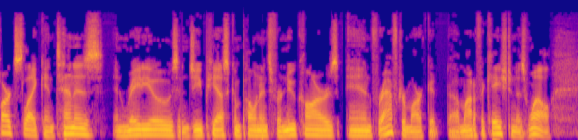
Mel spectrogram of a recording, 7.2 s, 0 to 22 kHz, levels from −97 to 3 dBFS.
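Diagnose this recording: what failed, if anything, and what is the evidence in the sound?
A gap between stream segments at playback: hard-edged silent holes at 1.25, 2.26–2.28, 4.29–4.33, 5.33–5.36 and 6.34–6.36 s, roughly one per second. Mismatched segment timestamps leave short holes of about 10 to 40 ms, filled with silence. Unlike a dropout, the speech resumes exactly where it stopped.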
